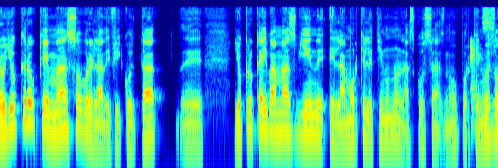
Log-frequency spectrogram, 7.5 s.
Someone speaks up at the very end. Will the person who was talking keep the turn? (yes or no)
yes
